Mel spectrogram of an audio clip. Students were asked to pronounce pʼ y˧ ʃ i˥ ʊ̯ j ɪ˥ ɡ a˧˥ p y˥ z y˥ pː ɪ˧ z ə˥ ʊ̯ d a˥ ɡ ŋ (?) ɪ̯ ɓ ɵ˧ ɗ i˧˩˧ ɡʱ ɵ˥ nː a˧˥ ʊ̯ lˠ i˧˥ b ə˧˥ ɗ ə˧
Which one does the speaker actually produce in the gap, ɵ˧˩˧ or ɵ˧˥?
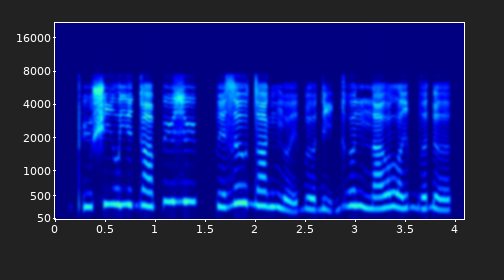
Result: ɵ˧˩˧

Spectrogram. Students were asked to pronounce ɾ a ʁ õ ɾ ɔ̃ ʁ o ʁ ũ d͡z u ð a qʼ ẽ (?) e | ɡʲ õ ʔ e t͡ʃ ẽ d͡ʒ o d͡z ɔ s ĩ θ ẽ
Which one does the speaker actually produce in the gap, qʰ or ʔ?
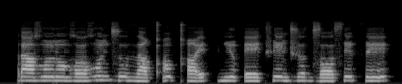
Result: qʰ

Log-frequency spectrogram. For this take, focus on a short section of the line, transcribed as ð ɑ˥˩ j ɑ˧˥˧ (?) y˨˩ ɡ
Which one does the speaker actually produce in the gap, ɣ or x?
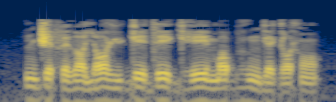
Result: ɣ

